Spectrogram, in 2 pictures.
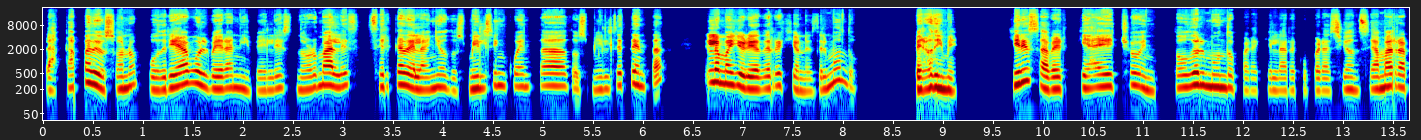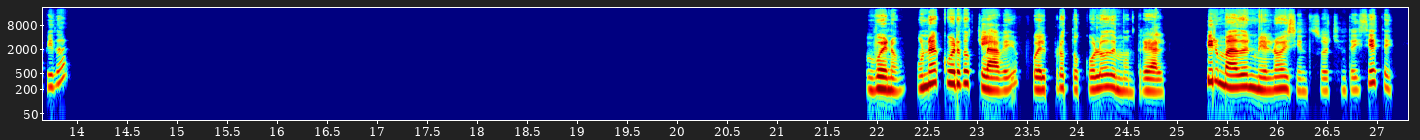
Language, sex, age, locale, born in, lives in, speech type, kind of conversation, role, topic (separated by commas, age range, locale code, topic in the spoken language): Spanish, female, 25-29, es-MX, Mexico, United States, read, expert-assistant, expert, ¿Por qué la capa de ozono es esencial para la vida en la Tierra?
